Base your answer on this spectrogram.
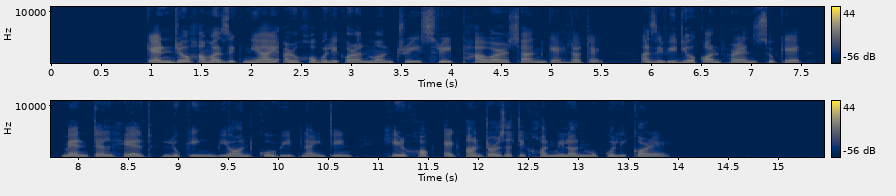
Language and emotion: Assamese, neutral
